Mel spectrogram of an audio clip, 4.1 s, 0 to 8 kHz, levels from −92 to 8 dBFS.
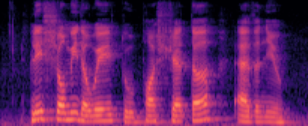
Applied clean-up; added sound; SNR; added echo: none; none; none; none.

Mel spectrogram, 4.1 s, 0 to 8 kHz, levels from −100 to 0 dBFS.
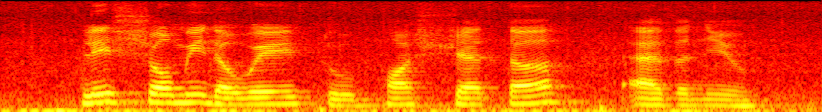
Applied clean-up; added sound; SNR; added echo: none; Rain; 10 dB; none.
